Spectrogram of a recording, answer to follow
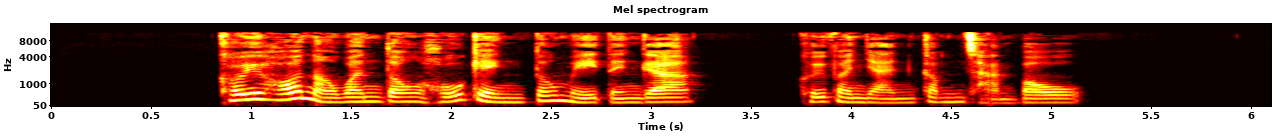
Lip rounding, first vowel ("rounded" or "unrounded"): rounded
